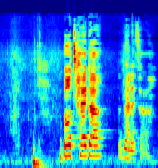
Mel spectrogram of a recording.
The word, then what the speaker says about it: Bottega Veneta: And that is how you say it. Bottega Veneta. It's Italian.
